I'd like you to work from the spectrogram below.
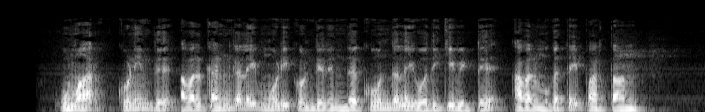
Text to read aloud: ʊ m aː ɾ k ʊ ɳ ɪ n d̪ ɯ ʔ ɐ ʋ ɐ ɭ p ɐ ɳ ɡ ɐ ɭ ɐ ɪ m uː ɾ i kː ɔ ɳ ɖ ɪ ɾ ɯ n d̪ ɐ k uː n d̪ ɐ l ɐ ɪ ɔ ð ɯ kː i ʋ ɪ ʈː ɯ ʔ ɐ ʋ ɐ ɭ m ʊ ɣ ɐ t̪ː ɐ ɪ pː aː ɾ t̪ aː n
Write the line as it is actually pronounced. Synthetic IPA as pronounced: ʊ m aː ɾ k ʊ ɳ ɪ n d̪ ɯ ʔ ɐ ʋ ɐ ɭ k ɐ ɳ ɡ ɐ ɭ ɐ ɪ m uː ɽ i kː ɔ ɳ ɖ ɪ ɾ ɯ n d̪ ɐ k uː n d̪ ɐ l ɐ ɪ ɔ ð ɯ kː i ʋ ɪ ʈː ɯ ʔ ɐ ʋ ɐ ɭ m ʊ ɣ ɐ t̪ː ɐ ɪ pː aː ɾ t̪ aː n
